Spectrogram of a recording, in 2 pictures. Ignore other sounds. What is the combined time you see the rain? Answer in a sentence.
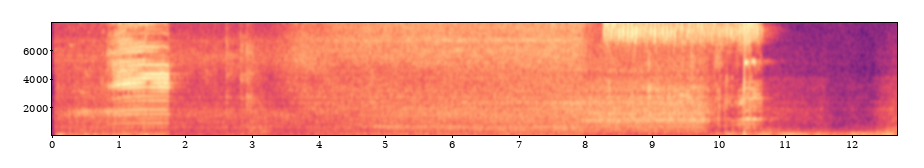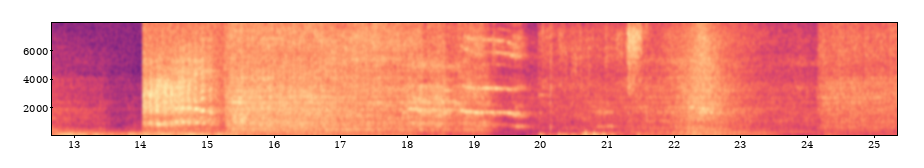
The rain can't be heard in this clip.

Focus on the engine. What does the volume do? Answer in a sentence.
The volume of the engine goes up, then down.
